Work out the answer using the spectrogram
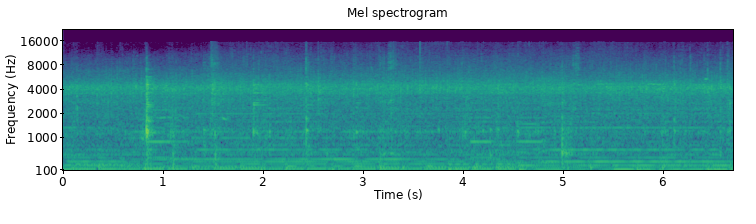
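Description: Anchovies, shallots and long beans sizzling in oil in a rice cooker's nonstick inner pot, with a steady hiss. A rice paddle stirs them, scraping and knocking against the pot; the sharpest knock comes about a second in.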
